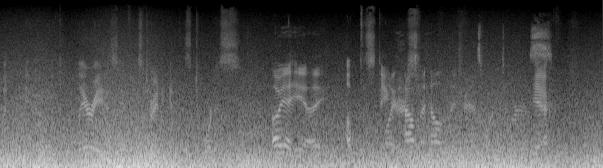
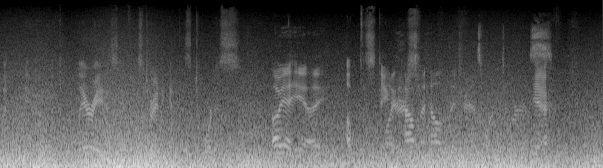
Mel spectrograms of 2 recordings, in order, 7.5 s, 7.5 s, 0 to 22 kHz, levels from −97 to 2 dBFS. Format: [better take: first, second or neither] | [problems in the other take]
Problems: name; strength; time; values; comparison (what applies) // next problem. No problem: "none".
neither | wind noise on the microphone; heavy; 4 dB above the speech; the same in both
